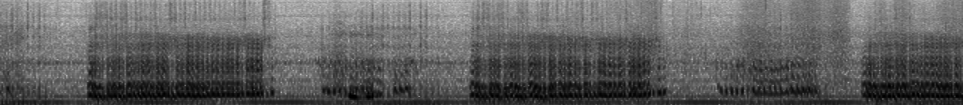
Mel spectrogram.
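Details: A pet cat purring indoors: bursts of low rumbling purr each lasting about a second and a half, broken by short gaps of softer breathing, steady hum beneath.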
